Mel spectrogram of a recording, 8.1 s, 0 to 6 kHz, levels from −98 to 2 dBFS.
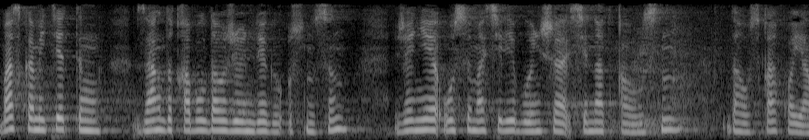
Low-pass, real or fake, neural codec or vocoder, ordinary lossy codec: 5.4 kHz; real; none; MP3, 32 kbps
